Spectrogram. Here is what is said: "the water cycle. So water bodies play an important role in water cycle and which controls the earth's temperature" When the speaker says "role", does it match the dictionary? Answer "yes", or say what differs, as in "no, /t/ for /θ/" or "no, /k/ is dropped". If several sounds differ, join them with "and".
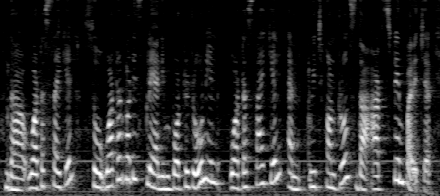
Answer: no, /n/ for /l/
